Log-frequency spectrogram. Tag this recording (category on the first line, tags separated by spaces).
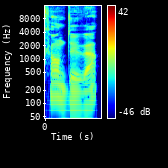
Speech > Solo speech
2025 Adult Calm cant-do-that FR-AV2 Generic-lines Hypercardioid july Male mid-20s MKE-600 MKE600 Sennheiser Shotgun-mic Shotgun-microphone Single-mic-mono Tascam VA Voice-acting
